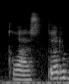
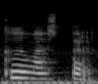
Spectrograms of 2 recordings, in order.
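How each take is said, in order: First: The k and l blend with no vowel between. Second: A short vowel separates the k and l. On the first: The speaker calls it right. "k diucapkan sebagai satu rangkaian bunyi yang cepat tanpa jeda atau tanpa vokal" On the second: The speaker calls it wrong.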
